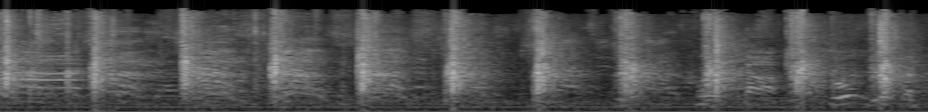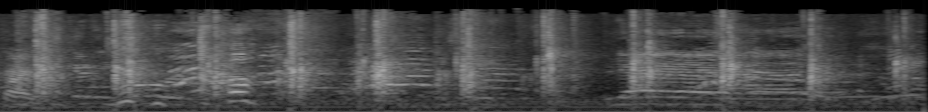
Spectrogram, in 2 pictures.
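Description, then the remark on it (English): An audience claps in a steady, fast rhythm while voices shout and cheer along, urging a man on as he tries to eat a cracker; the chanting swells into louder, higher whoops toward the end. “Yes, cheer him on.”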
